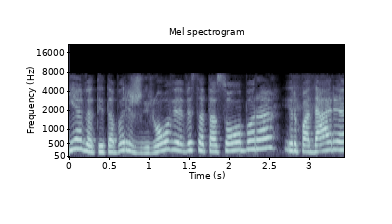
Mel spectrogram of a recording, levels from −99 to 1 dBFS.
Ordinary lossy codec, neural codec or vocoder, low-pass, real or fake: MP3, 48 kbps; none; 7.2 kHz; real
